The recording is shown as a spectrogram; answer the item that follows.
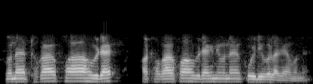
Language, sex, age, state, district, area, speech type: Assamese, male, 45-60, Assam, Golaghat, rural, conversation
